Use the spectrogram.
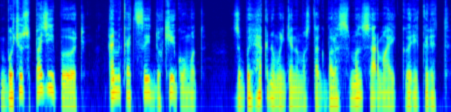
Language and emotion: Kashmiri, sad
